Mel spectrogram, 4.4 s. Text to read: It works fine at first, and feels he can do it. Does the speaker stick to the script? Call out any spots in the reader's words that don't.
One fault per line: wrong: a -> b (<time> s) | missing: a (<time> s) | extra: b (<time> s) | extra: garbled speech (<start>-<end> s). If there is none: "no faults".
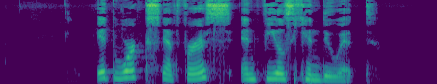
missing: fine (1.6 s)
missing: he (2.9 s)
